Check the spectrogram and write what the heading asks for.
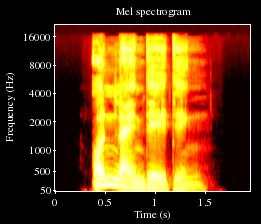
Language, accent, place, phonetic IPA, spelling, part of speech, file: German, Germany, Berlin, [ˈɔnlaɪ̯nˌdeɪtɪŋ], Onlinedating, noun, De-Onlinedating.ogg
- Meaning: online dating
